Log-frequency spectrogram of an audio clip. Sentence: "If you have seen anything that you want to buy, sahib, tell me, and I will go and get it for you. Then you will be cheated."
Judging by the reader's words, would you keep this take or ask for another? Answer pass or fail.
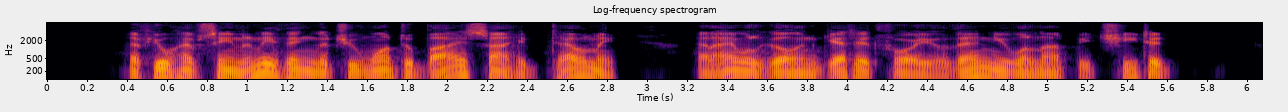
fail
